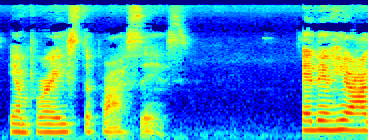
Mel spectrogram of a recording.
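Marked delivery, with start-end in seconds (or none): 0.1-1.9 soft, low and still, like a whisper from God; still, calm voice. Retold or imitated. God answers her struggle in a still, calm voice. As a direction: let the words settle gently, softer. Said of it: "in a still, calm voice".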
